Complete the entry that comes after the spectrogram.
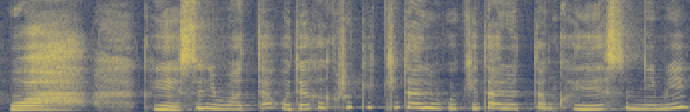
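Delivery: storybook joy, lightly acted; overjoyed. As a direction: marvel happily at long-awaited news. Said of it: "너무너무너무 기뻤어요".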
